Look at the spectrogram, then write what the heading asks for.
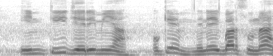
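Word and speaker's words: integerrima: कर्कट श्रृंगी का देखिए पिस्टेचिया, इंटीग्रेमिना, ओके, एंटीग्रेमिना नहीं है, आप प्रोनाउंस करिए इंटीजेरेमिया, ओके।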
